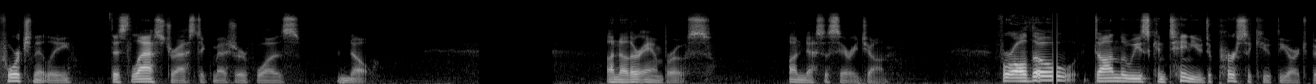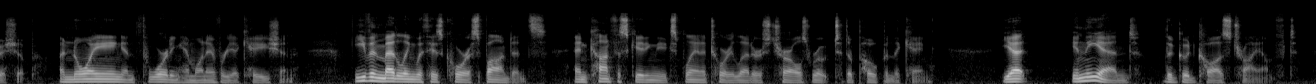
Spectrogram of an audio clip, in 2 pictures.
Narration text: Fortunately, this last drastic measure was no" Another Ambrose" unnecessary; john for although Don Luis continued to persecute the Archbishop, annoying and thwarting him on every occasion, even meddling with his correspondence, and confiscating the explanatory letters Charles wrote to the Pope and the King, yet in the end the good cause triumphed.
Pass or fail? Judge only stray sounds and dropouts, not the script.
fail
